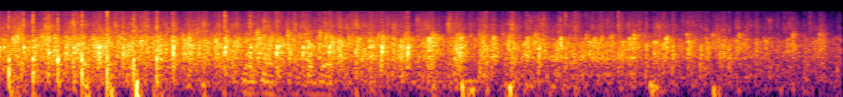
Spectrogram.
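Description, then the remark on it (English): An audience breaks into sustained applause for the Prime Minister at the close of an event at CSIS, a dense, steady patter of many hands clapping at a fairly loud level that holds for several seconds before easing slightly toward the end. “And I'd like to close by starting with a round of applause again for our Prime Minister.”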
